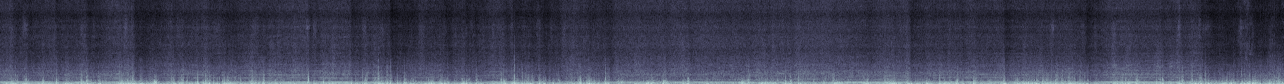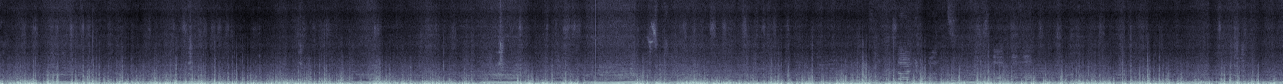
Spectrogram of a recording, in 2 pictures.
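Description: Motorboat engine running under way, a steady hum that shifts slightly in pitch now and then, over a constant rush of wind on the microphone.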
